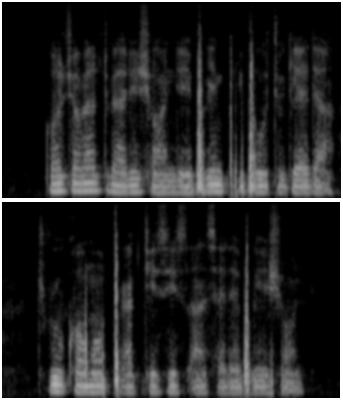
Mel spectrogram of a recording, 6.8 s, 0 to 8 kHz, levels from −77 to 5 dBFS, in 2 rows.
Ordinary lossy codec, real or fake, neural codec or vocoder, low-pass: none; fake; codec, 16 kHz, 8 kbps, FreqCodec, smaller model; none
